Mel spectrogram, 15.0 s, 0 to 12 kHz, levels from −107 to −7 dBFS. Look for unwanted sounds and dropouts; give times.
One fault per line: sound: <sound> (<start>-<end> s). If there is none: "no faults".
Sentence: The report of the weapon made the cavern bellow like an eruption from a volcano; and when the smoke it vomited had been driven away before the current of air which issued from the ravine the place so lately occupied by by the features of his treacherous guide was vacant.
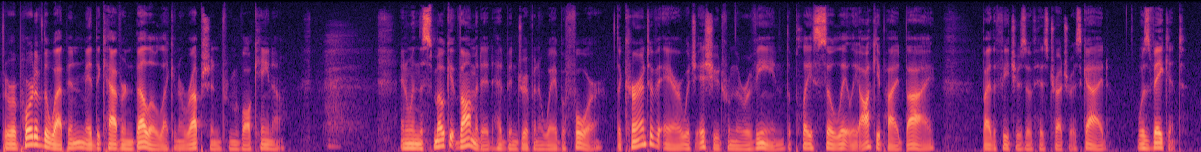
sound: sigh (4.0-4.7 s)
